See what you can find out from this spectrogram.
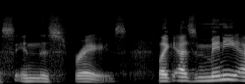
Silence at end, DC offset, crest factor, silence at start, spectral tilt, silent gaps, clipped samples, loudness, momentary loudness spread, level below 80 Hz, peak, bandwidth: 0 s; under 0.1%; 20 dB; 0 s; -5.5 dB/octave; none; under 0.1%; -28 LUFS; 20 LU; -84 dBFS; -8 dBFS; 13 kHz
